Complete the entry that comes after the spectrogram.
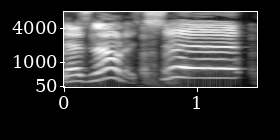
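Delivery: mock protest. Objects to Ben's echo.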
